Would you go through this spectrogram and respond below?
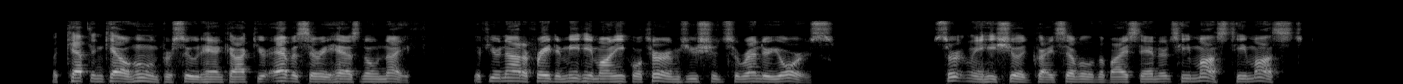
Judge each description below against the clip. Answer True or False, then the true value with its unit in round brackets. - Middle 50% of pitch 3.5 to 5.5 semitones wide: False (2.8 semitones)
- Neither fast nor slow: True (160 wpm)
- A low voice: True (130 Hz)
